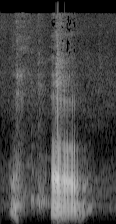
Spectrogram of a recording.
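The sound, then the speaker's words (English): A voice imitates hankar, an ecstatic roaring cry of devotional love. A short low growling sound is followed by a louder, sustained throaty roar lasting under a second, which then fades. “Hankar, it's a sound like that. He thundered in ecstatic love.”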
